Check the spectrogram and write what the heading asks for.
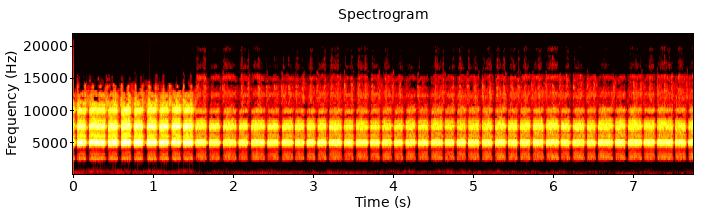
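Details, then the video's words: Summer morning chorus of cicadas: a dense, high, shrill buzz pulsing about three times a second, louder for the first second and a half, then settling into a steady throbbing drone. "Morning summer cicadas sounds"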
